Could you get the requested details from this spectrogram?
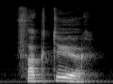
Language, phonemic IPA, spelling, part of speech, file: Dutch, /fɑkˈtør/, facteur, noun, Nl-facteur.ogg
- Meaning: mailman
